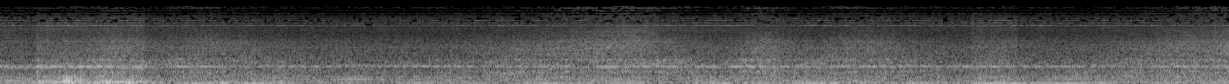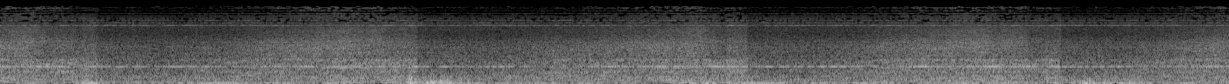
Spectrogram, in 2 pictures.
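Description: A bank of electric fans blowing and the motor-driven test rotors spinning at about 3600 rpm. The sound is a steady whir and rush of air with a constant high-pitched hum over it.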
